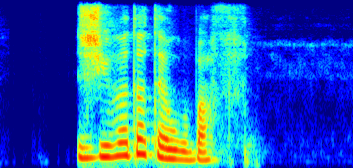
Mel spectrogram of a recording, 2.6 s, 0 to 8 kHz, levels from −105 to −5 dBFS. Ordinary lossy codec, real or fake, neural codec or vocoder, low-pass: Opus, 64 kbps; fake; codec, 16 kHz, 4.8 kbps, FACodec; 7.2 kHz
